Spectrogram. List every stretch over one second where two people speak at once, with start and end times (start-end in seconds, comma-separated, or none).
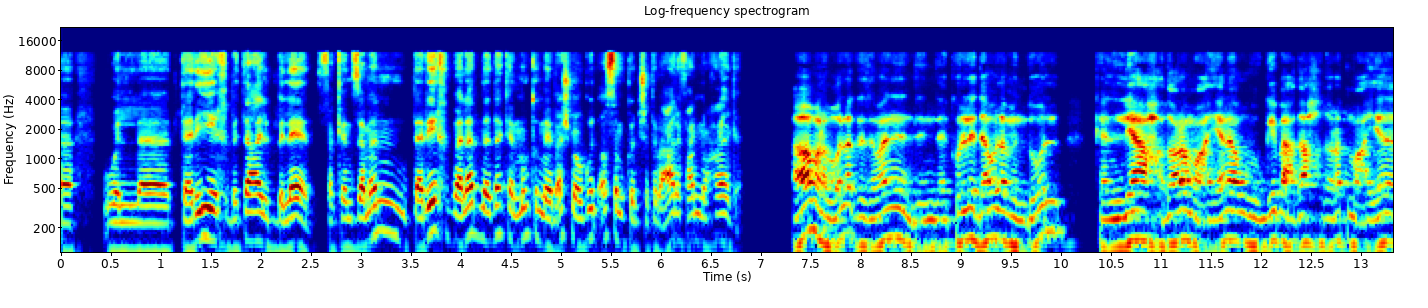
none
